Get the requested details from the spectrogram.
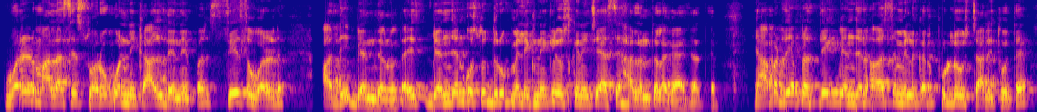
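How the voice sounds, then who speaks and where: A man's voice: a little high, a little mellow, reverberant. A man teaching an online exam-prep lesson, explaining step by step and stretching out sounds as he goes. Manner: explains slowly, drawing out sounds and repeating "है ना".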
